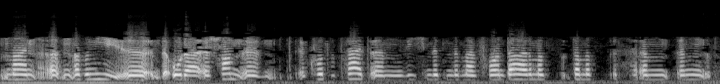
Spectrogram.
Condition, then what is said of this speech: Stuttering. Ich stottere schon, seit ich klein bin.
